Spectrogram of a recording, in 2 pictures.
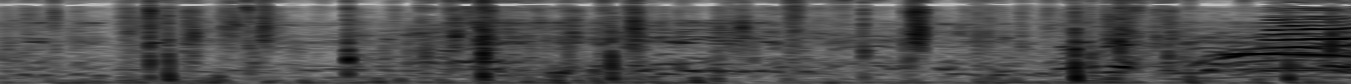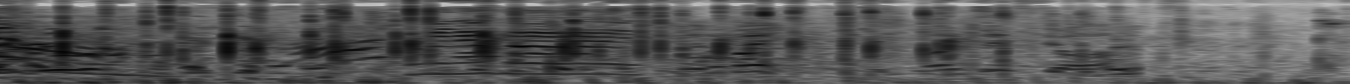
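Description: Tennis ball struck by rackets and players' footsteps on a hard court during a doubles rally, a string of sharp pops. From about halfway, players' raised voices call out as the point ends, the loudest part, with a few more pops near the end.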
